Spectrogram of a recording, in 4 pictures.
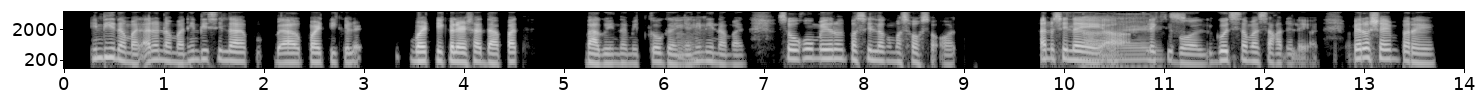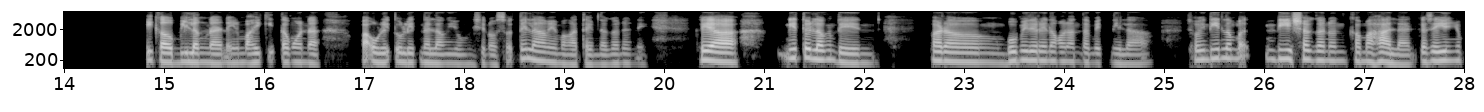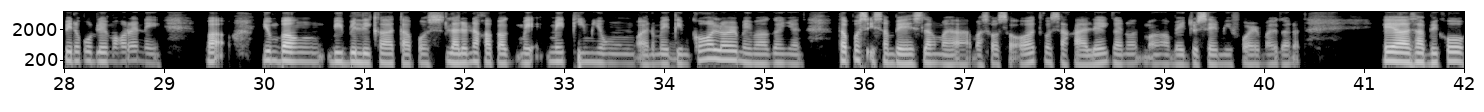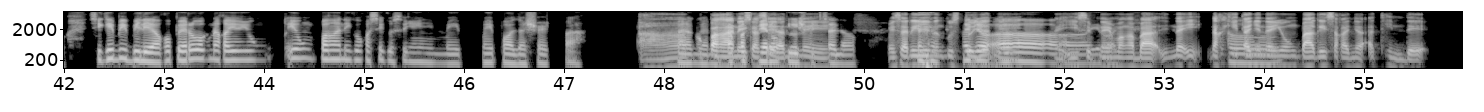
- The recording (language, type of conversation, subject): Filipino, advice, Bakit palagi akong napapagod at nai-stress tuwing mga holiday at pagtitipon?
- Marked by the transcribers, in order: "partikular" said as "bartikular"; in English: "flexible. Goods"; other background noise; other noise; in English: "semi-formal"; chuckle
